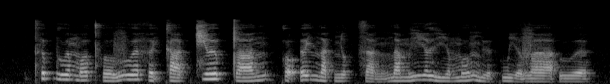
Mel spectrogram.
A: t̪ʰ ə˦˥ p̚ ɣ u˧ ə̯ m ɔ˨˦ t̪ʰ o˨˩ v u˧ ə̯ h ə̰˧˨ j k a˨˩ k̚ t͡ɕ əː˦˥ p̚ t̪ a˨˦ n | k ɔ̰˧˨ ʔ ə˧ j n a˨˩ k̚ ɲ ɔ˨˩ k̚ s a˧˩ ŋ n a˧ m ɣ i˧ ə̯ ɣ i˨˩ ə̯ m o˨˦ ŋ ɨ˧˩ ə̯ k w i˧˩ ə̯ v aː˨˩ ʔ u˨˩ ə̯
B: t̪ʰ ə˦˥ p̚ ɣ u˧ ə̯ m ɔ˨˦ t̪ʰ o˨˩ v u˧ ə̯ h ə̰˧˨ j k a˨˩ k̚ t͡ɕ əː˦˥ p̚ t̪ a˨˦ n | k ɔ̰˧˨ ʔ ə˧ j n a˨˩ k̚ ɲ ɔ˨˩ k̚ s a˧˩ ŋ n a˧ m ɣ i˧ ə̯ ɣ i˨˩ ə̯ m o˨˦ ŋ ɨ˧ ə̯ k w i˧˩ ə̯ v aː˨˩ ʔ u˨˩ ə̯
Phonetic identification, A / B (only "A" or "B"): A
